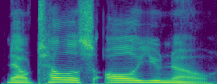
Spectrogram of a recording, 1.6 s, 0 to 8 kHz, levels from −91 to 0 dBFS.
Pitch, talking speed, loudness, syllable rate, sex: 160 Hz, 220 wpm, -13 LUFS, 3.9 syllables/s, male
